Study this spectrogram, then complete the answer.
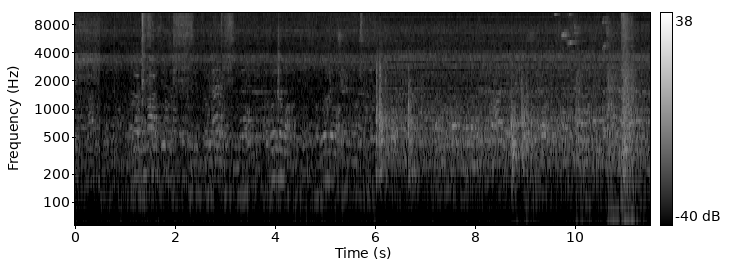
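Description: A crowd of people murmurs and chatters nearby.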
